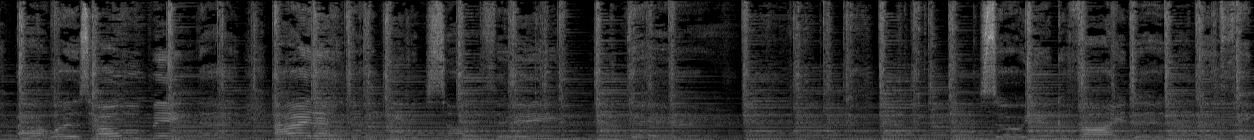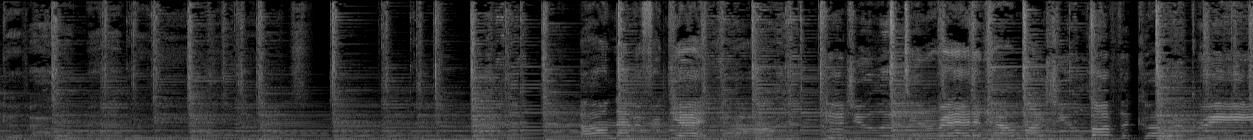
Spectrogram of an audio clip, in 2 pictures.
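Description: A woman singing an original song over a strummed acoustic guitar, recorded on a phone's microphone. Her held notes waver with vibrato.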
